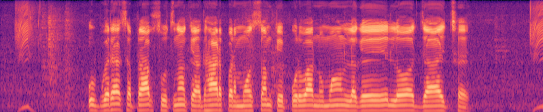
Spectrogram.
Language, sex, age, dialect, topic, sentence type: Maithili, male, 25-30, Angika, agriculture, statement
